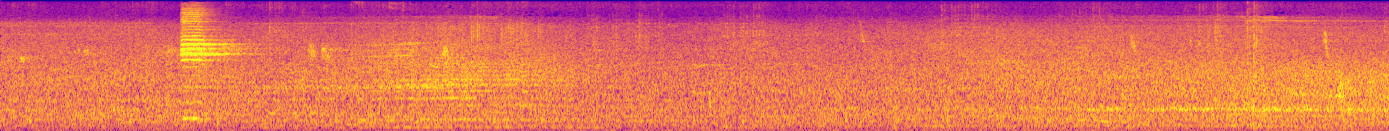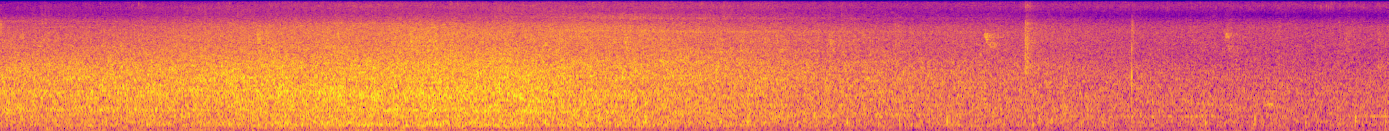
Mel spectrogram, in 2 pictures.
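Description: Traffic rumbles along a nearby street outdoors, swelling as a car passes and then fading.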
